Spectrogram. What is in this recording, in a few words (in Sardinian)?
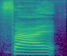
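"fae", female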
